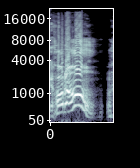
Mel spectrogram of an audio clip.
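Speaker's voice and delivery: high, loud disbelieving hold on; stunned hold on. Retold or imitated. Vlogger replaying a shocking pass, loud and high. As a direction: stop the tape in shock. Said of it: "I'm like".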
